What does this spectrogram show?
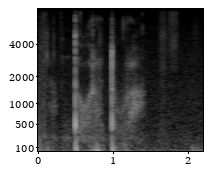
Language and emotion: Russian, neutral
